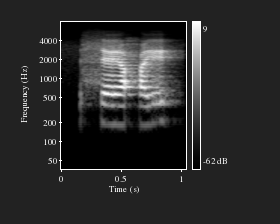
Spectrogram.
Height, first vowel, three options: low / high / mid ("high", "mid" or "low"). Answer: mid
